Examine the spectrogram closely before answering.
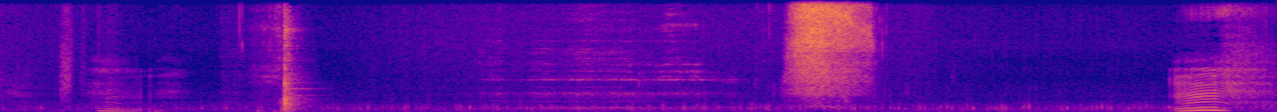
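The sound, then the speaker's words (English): A pot checked on the stove gives a single sharp metallic clank. Brief hissing noises follow, and a short voice sound comes near the end, with quiet background noise in between. “Ooh, I better check on that pot.”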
